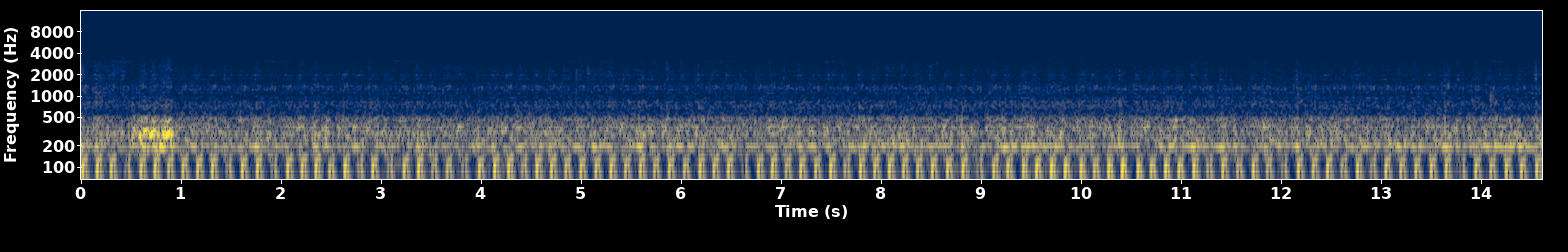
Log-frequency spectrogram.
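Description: A motorcycle engine putters steadily close by.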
